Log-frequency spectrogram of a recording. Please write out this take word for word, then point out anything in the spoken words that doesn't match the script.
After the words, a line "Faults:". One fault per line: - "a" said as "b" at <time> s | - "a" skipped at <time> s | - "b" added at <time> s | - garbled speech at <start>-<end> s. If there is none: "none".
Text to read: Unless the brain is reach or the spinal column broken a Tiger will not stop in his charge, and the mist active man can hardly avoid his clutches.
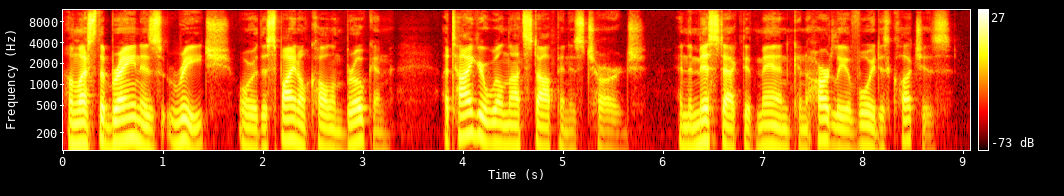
Unless the brain is reach or the spinal column broken a Tiger will not stop in his charge, and the mist active man can hardly avoid his clutches.
Faults:
none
